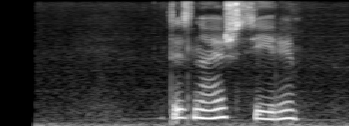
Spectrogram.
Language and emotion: Russian, neutral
